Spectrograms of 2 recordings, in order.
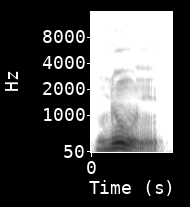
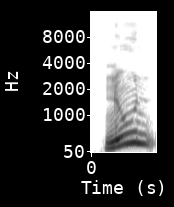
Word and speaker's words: Noon: In this lesson, we'll tackle the letter Noon, how to pronounce it properly, and what are the most common mistakes related to it. Noon is another letter pronounced from the edge of the tongue.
